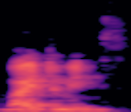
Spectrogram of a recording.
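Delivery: "विटामिन्स" repeated as VAI-tuh-mins, falling; English-style "विटामिन्स", vai-tuh-mins; correct pronunciation. Shown as a demonstration. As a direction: model "विटामिन्स" with opening "vai". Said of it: "सही pronunciation है वो".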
